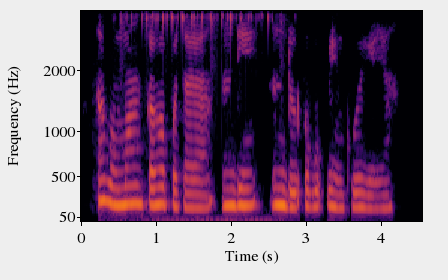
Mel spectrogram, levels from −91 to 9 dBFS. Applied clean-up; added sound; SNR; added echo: none; Bell + Rattle (instrument); 17 dB; none.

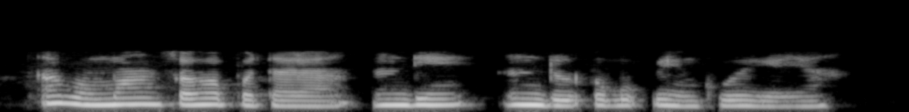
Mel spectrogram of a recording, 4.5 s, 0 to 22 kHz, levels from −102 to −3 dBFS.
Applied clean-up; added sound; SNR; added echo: none; none; none; none.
